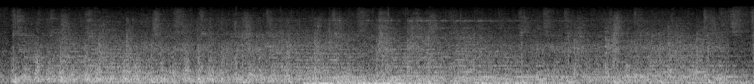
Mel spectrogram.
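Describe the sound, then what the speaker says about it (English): A cartoon steam engine from a Thomas and Friends story rolls in with steady clickety-clack and rumbling, loud and continuous throughout. "Train's coming."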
